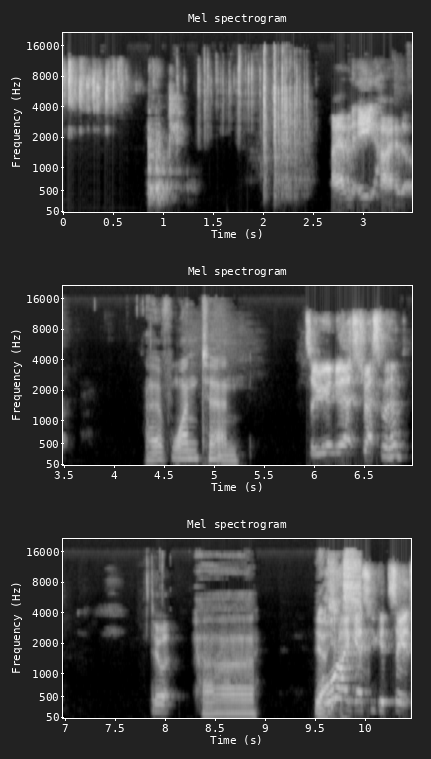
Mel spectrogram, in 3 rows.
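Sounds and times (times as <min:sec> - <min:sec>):
four dice rattling and clattering across a hard surface: 0:00.0 - 0:02.6
speech: 0:02.7 - 0:03.6, 0:04.3 - 0:07.0, 0:07.8 - 0:10.4.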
